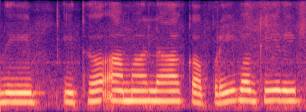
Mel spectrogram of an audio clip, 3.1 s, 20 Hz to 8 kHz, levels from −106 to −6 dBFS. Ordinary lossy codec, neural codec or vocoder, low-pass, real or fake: none; none; none; real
